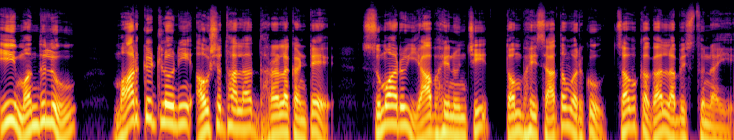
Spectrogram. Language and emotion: Telugu, neutral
